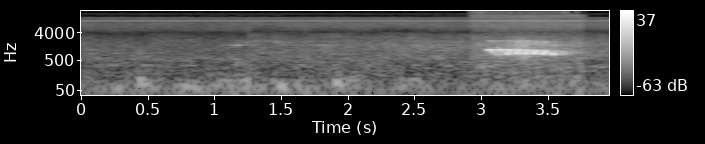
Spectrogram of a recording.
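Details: A Brown-headed Barbet (Psilopogon zeylanicus) in Sri Lanka gives a call: a quick burst of about ten low, knocking notes, fast and even, after a few seconds of faint low rumble.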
